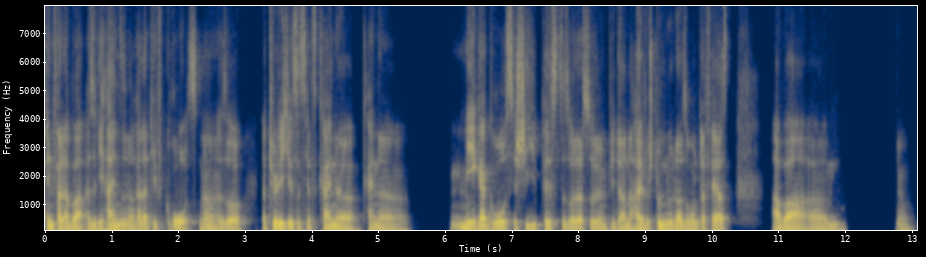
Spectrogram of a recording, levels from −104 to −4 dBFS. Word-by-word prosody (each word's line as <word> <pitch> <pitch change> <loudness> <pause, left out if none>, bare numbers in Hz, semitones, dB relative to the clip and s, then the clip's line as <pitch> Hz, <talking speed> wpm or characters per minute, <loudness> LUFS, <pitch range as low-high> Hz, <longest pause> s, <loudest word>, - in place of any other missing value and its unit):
jeden 120 -2 +3
Fall, 125 0 +3
aber 115 0 +2
also, 110 +2 0
die 130 +2 -2
Hallen 145 +1 +3
sind 145 0 0
nun 120 -2 -2
relativ 125 -4 -2
groß, 105 -4 -1
ne? 115 +5 -2
Also, 95 0 -1 0.2
natürlich 125 -2 +4
ist 120 0 +2
es 115 +1 -5
jetzt 105 -1 -6
keine 110 +1 0
keine 105 0 -4 0.6
megagroße 130 +4 +2
Skipiste, 140 +1 -2
so 105 -2 -1
dass 100 0 -1
du 105 - -2
irgendwie 105 +1 -3
da 100 +1 -1
'ne 100 +1 -1
1/2 105 -1 +2
Stunde 120 +5 +2
oder 130 -1 +2
so 125 - -1
runterfährst, 130 +1 -1 0.6
aber, 100 0 +1
ähm 100 +2 -7 0.7
ja. 105 0 -9
115 Hz, 155 wpm, -23 LUFS, 105-130 Hz, 0.7 s, natürlich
